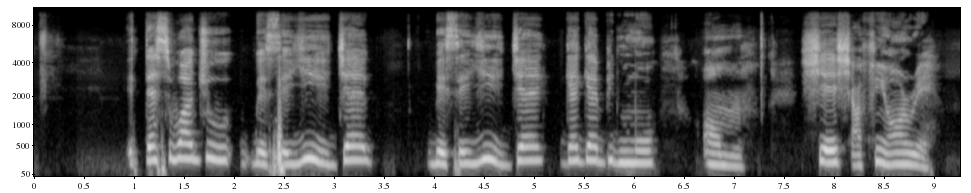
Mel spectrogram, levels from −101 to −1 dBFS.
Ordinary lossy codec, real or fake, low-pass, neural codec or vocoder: none; real; 9.9 kHz; none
